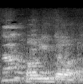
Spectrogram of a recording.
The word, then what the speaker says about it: Polidori: Oui, Polidori. Polidori. P-O-L-I, D-O-R-I, comme ça se prononce.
